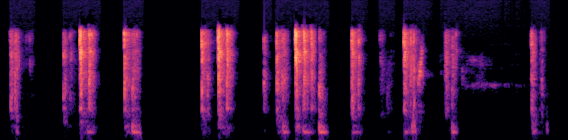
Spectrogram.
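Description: Fingers typing on a computer keyboard, close and clear, tapping out quick clusters of clicking keystrokes separated by short pauses in an otherwise silent room.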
